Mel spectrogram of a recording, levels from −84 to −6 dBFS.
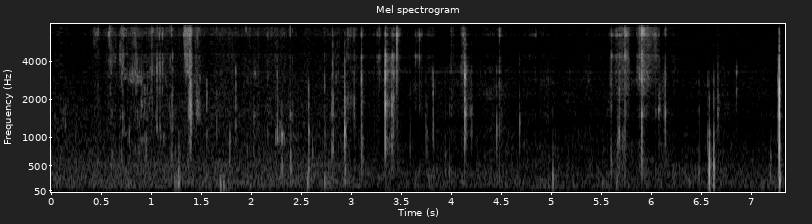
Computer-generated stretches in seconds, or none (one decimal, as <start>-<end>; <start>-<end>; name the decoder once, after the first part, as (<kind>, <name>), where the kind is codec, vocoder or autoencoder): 3.0-7.3 (codec, SNAC)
